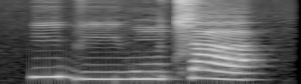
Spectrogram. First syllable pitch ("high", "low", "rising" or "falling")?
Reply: high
